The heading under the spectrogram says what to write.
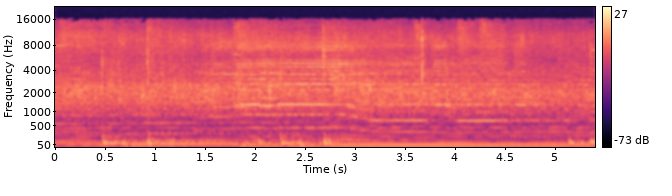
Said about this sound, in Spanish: Podemos darle un fuerte aplauso a nuestro Dios esta mañana.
